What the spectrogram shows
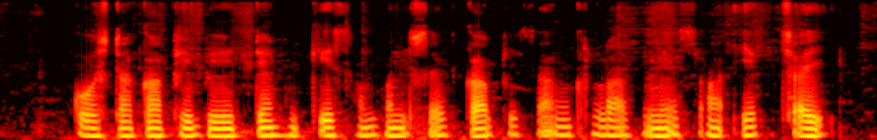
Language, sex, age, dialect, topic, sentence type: Maithili, male, 56-60, Eastern / Thethi, agriculture, statement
